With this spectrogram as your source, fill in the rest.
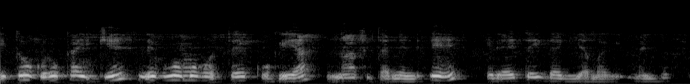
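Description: Low-delay AAC compression runs through the whole speech clip. The voice sounds rough and grainy, with noise between the harmonics and a thin, synthetic top band. This is likely AAC-ELD's short frames resolving pitch poorly, which fits a bitrate around 32 kbps.

AAC frame loss with concealment occurs at 0.61–0.64 s, just before "kaingĩ nĩguo mũhote"; at 2.77–2.80 s, between "itũngũrũ kaingĩ nĩguo mũhote" and "na bitamini"; and at 4.99–5.02 s. Each gap fits one lost 20 ms frame, which the decoder patched from the previous spectrum, leaving a brief smeared, phasey blip.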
